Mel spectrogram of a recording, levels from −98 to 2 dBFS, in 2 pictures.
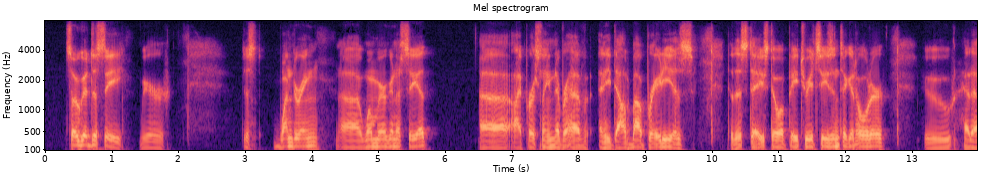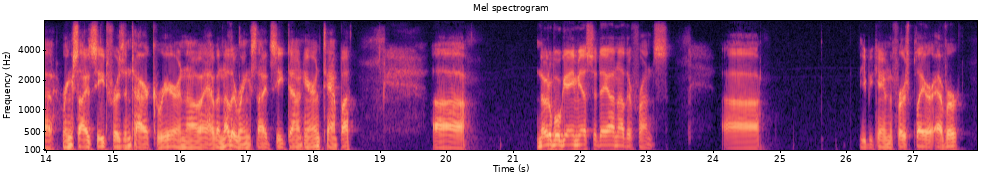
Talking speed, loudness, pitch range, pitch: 145 wpm, -16 LUFS, 70-90 Hz, 75 Hz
